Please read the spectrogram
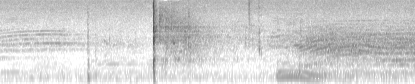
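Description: A single sharp crack of a softball bat hitting a pitched ball, a little before the middle, followed by a faint haze of background noise.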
